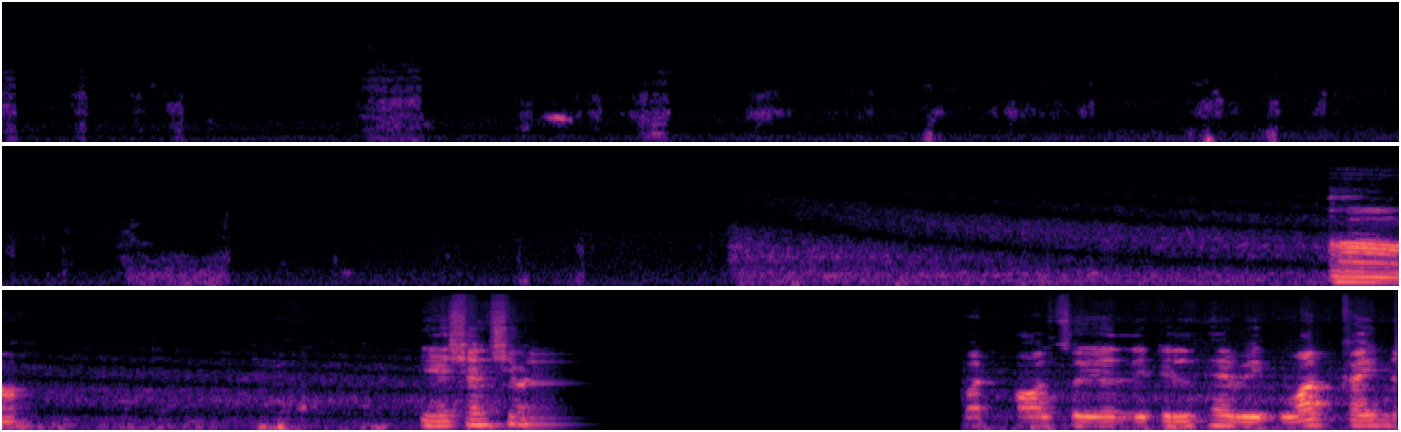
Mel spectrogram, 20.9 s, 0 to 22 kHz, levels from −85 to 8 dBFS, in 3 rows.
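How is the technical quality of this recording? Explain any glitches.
The recording has two clear faults: slow phase drift between the channels throughout, and a long gap near the end of the speech.

The channels drift apart for the whole clip. Each side appears to run on its own clock, off by a couple of hundred parts per million, so the delay between them grows to a few milliseconds by the end. Summed to mono, this gives a slow flanging sweep. On a spectrogram, comb-filter notches appear as faint curved lines that creep across the frequency range over the length of the clip.

From 16.63 s to 18.79 s there is a long network dropout, likely caused by packets that never arrived. About 2.1 s of sound is lost. The receiver stretches the last sound into a fading buzz, and then roughly 1.9 s of near-silence follows before speech returns at "but also a little". On the waveform this shows as a short decaying smear and then a flat line. 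The spectrogram shows a blank band.

The speech also carries the coding texture of an Opus call path, with content extending to about 12 kHz.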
